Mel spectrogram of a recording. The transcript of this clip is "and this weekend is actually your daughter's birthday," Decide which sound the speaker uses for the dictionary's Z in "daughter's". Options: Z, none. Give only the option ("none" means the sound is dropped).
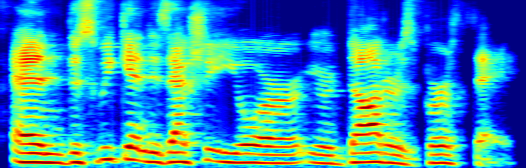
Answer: Z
